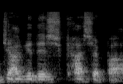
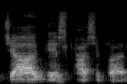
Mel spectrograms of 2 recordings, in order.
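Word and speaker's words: Jagdish Kashyap: H H um uh I pron I always pronounce it wrong jagadesh kasapa I used to say jages kasapa now I I'm told I've been pronouncing it wrong all this time and jish kipa was an was Indian and um from from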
